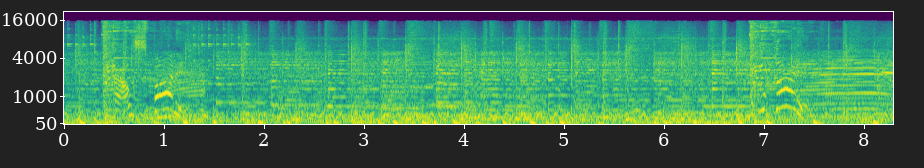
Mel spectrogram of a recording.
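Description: A cartoonish cow moos twice in the video game PAW Patrol Rescue World, once early and once near the end, over busy background music and sound effects.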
